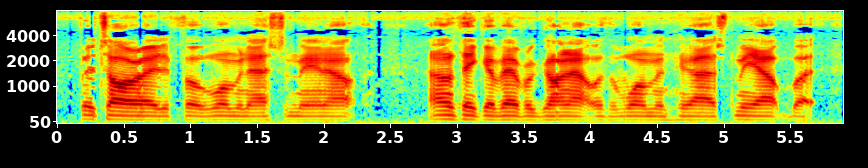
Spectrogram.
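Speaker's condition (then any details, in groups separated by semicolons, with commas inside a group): Cerebral palsy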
